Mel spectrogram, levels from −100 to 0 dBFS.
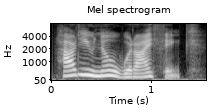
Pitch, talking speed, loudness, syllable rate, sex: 235 Hz, 270 wpm, -13 LUFS, 4.6 syllables/s, female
